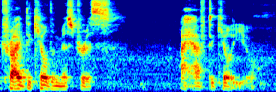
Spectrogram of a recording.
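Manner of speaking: wild, almost feral, menacing voice. Narrator voicing what a woman says to the party, in an almost feral voice. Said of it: "She says in this almost feral voice".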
